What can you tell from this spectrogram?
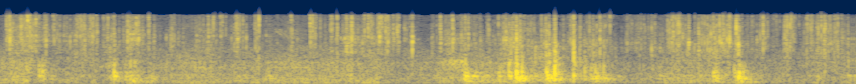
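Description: Crinkling and crackling of a metallised anti-static bag holding a Seagate hard drive, handled and lifted out of its packaging, with louder crackles in several irregular spells.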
